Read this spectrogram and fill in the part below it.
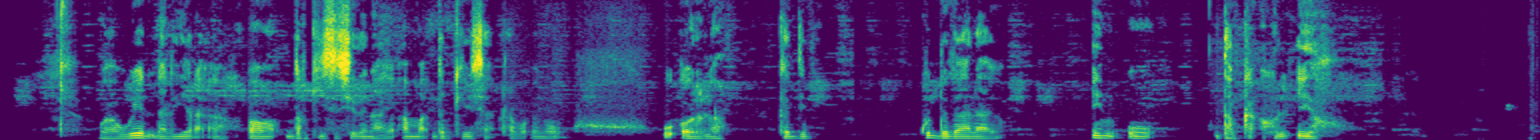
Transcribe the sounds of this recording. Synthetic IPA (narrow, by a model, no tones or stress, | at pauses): wɑːwiːlɖɐlɪjɐɾɐ̰ʔɐɔːd̪ɐbkʰiːsɐsɪðɐnaːjɔʔɐmɐ̰d̪ɐb̚kʰiːsɐ̰rɐβɔʔɪnuː | ʊʔɔɾɔlɔ | kʰɐd̪ib | kʰʊd̪ɐðaːlaːjɔ̰ | ɪnuː | d̪ɐbkʰɐhʊlɪjɔ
